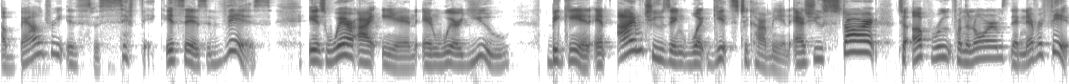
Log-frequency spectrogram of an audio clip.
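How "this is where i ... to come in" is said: ordinary talk, nothing marked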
